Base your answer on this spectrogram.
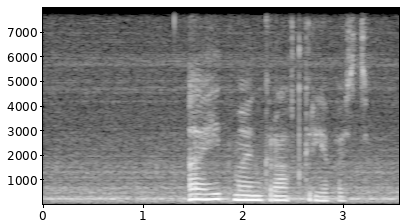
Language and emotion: Russian, neutral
